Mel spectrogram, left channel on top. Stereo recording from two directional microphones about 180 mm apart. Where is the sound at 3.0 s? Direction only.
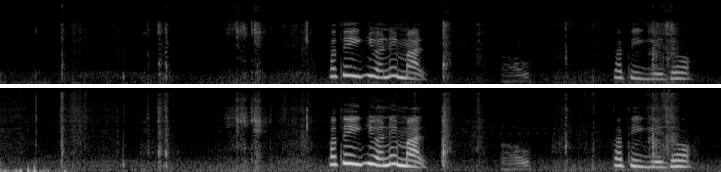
5° right (ahead or behind).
